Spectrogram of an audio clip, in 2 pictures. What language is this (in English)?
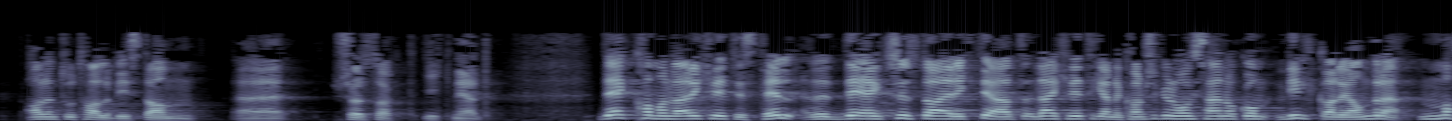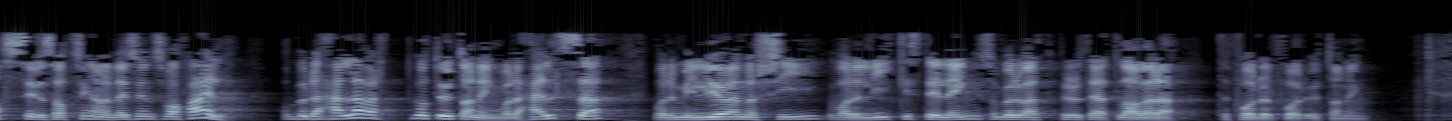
Norwegian Nynorsk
